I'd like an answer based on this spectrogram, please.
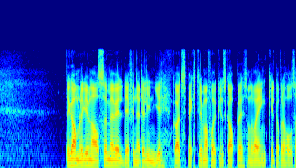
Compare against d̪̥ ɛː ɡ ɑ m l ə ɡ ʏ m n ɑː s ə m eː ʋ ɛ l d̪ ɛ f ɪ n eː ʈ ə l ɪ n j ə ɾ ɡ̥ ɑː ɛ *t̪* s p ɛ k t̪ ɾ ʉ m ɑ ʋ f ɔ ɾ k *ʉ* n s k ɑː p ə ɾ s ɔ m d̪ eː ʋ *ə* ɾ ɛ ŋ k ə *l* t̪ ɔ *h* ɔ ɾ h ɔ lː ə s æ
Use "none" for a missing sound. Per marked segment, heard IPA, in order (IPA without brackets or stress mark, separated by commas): t̪, ʉ, ɑ, l, f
